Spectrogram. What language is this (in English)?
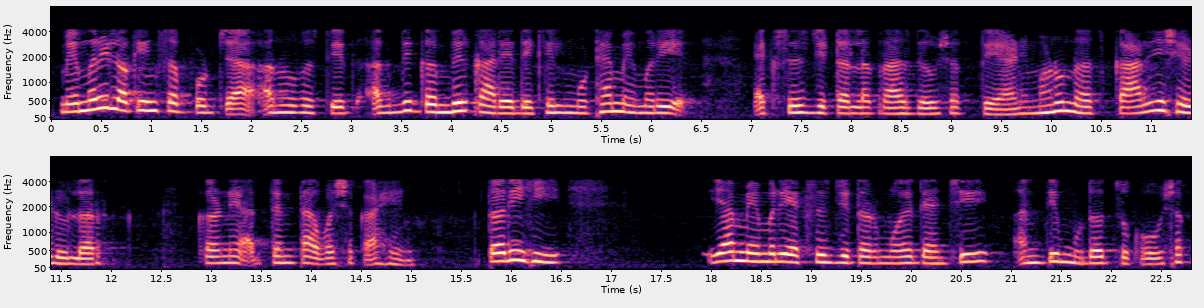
Marathi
